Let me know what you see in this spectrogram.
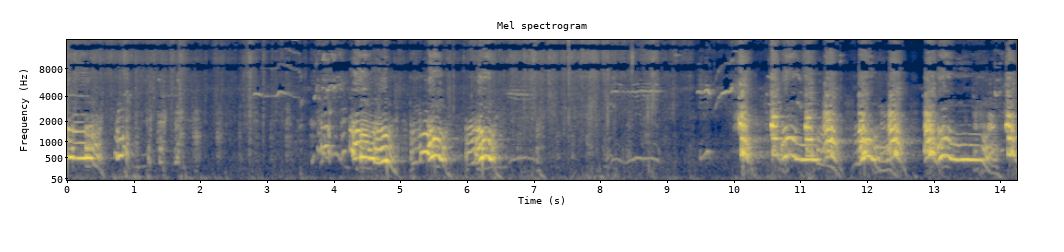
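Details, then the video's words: Five Redbone Coonhounds barking and howling at a chipmunk up an oak tree; scattered quiet yips at first, a burst of baying barks midway, then a dense run of overlapping barks near the end. "Redbone Coonhounds Tree a Chipmunk"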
